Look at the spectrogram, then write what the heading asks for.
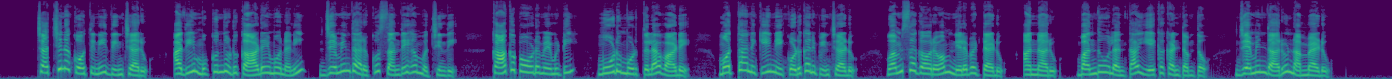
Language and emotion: Telugu, neutral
